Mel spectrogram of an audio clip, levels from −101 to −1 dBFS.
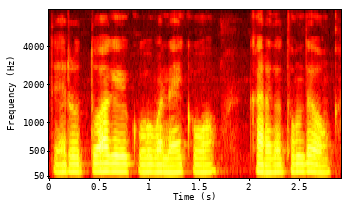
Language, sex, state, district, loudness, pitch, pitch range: Chakma, male, Tripura, Unakoti, -20 LUFS, 130 Hz, 125-135 Hz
